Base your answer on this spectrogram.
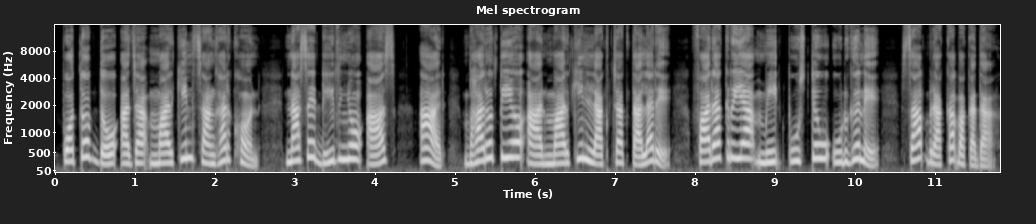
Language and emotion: Santali, neutral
